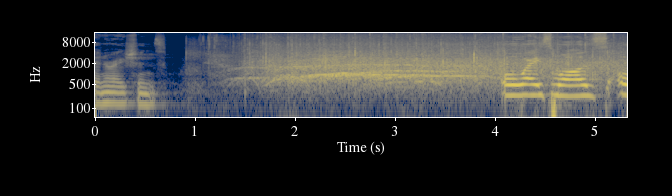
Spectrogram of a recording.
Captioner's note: audience cheering and applauding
